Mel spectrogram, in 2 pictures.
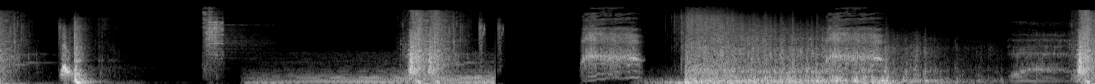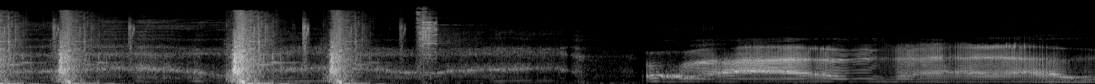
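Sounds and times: explosion short burst: 6.5 - 10.1
loud explosion rumble: 6.5 - 10.2
person groaning: 10.1 - 21.9.

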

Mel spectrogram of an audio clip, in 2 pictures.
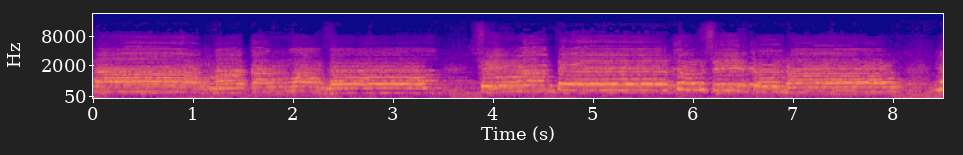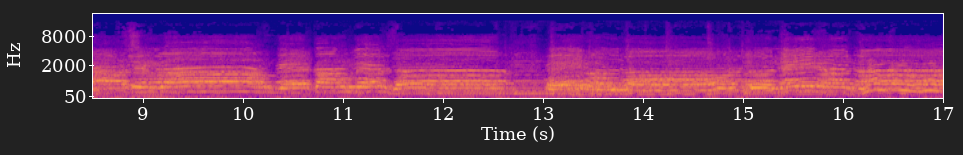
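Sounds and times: crowd singing a hymn: 0.0 - 17.0.

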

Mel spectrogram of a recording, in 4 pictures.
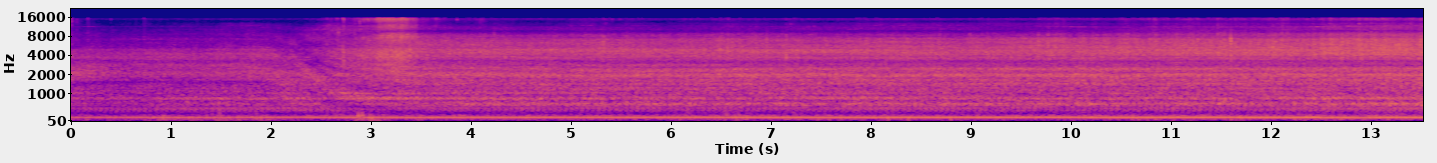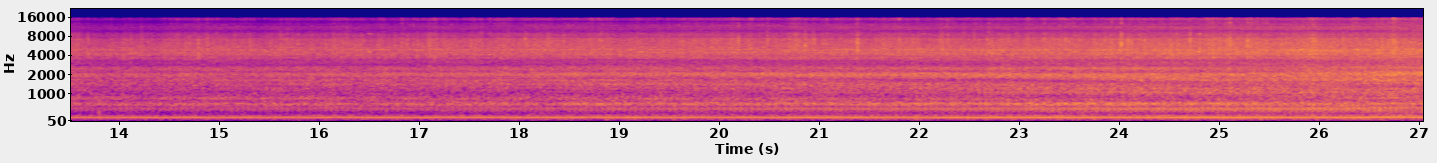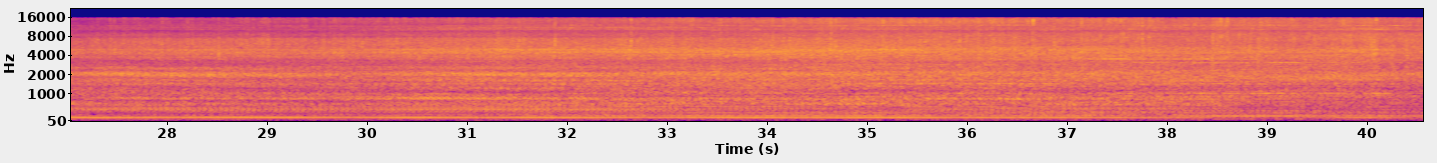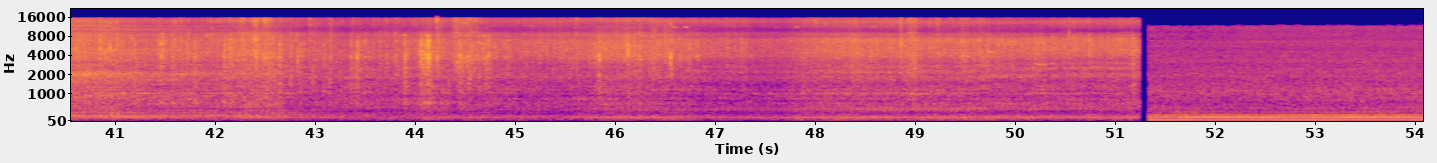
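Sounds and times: tractor diesel engine running: 0.0 - 54.0.

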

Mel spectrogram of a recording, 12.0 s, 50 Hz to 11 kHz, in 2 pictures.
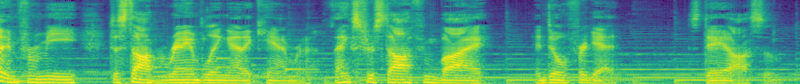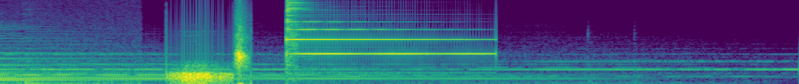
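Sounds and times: bell-like ding: 8.1 - 9.8.

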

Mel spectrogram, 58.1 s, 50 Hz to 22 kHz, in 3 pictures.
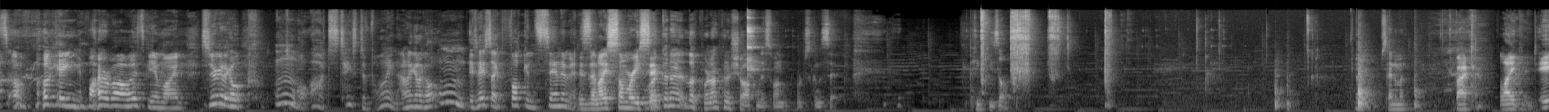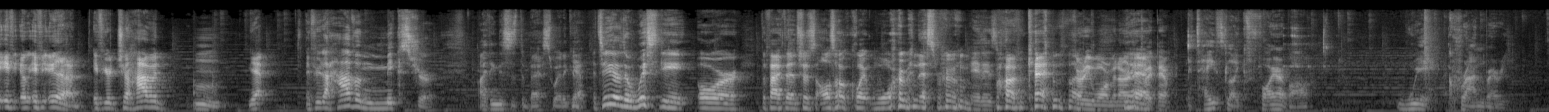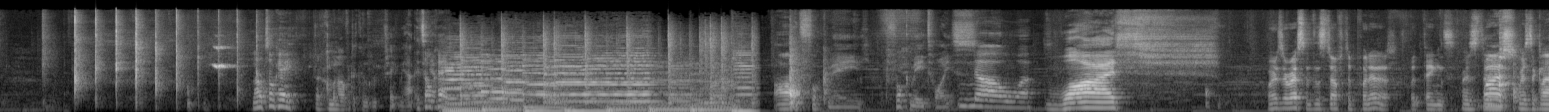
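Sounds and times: quiet background music: 0.0 - 58.0
speech: 3.5 - 10.5, 54.6 - 58.0
glass set down on table: 15.9 - 16.2
hand claps in quick rhythm: 39.3 - 42.2.

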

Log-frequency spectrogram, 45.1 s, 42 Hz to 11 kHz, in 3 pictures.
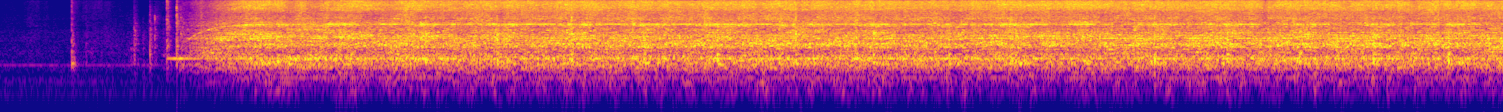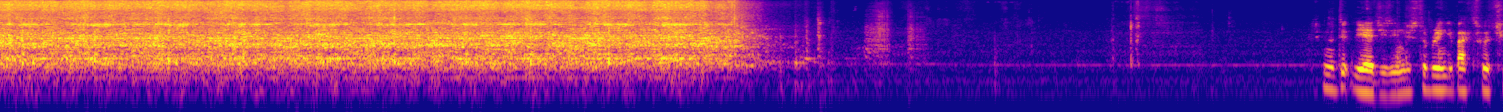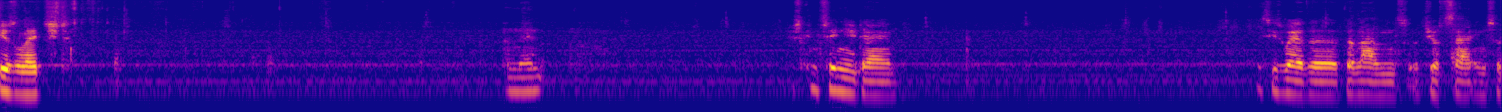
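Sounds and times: hair dryer blowing: 1.7 - 23.3.

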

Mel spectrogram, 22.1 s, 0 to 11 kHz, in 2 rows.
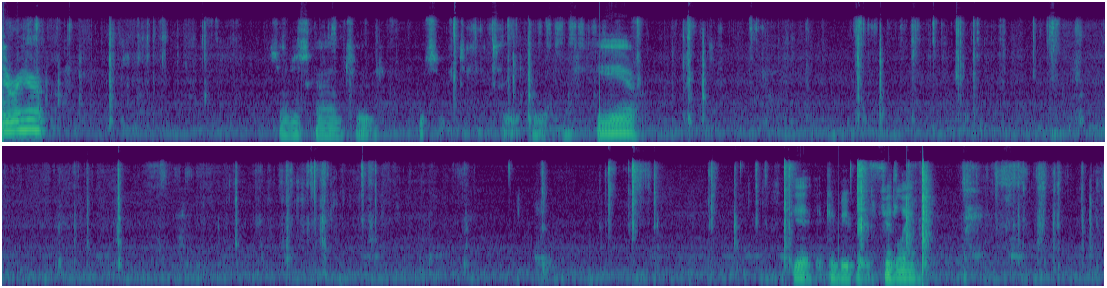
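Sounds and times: paper crinkling: 0.0 - 15.8, 16.9 - 22.0
sticky tape clicks: 16.9 - 19.0.

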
